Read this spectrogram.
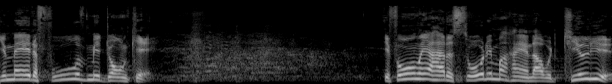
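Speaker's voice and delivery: high-pitched cartoon ogre voice. Reading Balaam's reply to his talking donkey, in a Shrek voice. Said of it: "That's my best Shrek voice".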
